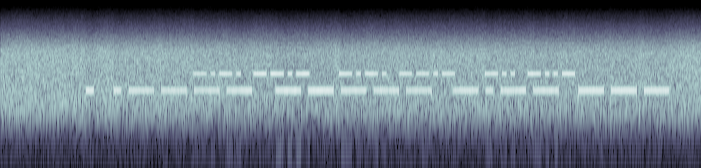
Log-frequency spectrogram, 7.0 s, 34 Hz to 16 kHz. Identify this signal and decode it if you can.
Morse code, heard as two keyed tones, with heavy radio static. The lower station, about 16 wpm, 590 Hz: E10YO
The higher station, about 28 wpm, 1080 Hz: CQ CQ DX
